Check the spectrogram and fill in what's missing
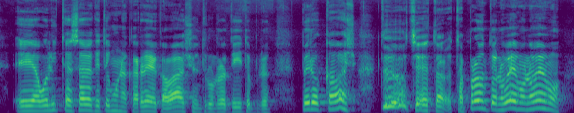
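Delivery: high, rushed excuse; horse making excuses. Acted. Horse telling grandma he has a race soon, hurried excuse. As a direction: gabble a hasty, high-pitched goodbye.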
